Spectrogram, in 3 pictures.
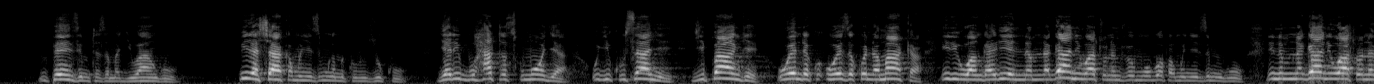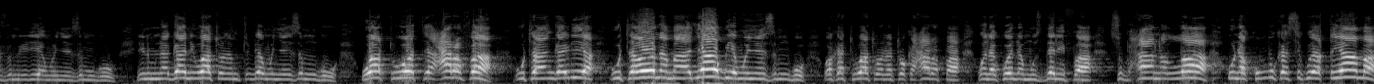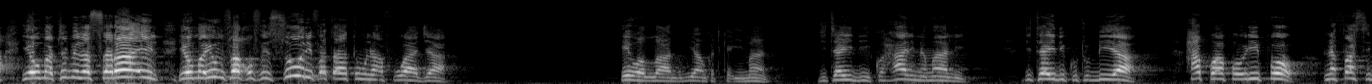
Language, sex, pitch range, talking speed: Swahili, male, 205-265 Hz, 125 wpm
